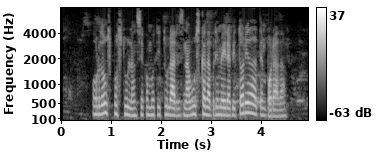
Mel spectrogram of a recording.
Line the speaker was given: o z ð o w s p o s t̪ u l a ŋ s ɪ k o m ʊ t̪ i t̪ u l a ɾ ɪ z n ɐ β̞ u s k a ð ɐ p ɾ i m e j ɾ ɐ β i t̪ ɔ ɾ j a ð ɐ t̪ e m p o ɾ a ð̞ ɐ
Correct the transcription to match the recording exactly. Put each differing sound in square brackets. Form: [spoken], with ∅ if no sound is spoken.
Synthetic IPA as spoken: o z ð o w s p o s t̪ u l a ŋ s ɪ k o m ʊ t̪ i t̪ u l a ɾ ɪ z n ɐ β̞ u s k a ð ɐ p ɾ i m e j ɾ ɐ β i t̪ ɔ ɾ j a ð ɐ t̪ e m p o ɾ a ð̞ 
